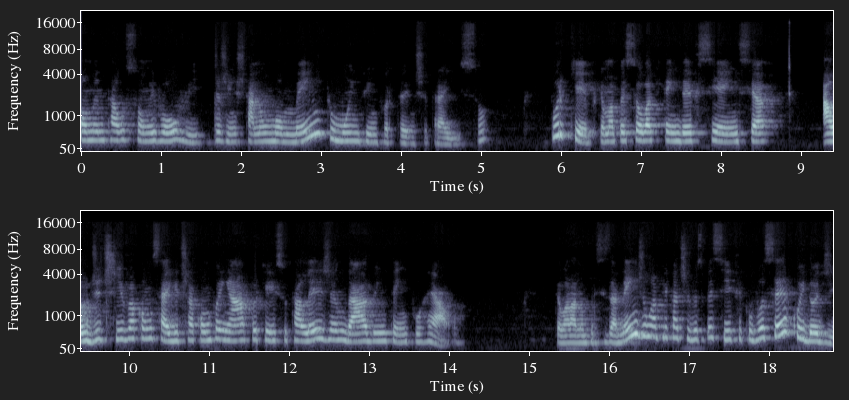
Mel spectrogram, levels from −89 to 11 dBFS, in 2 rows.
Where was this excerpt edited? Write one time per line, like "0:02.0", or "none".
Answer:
0:01.7

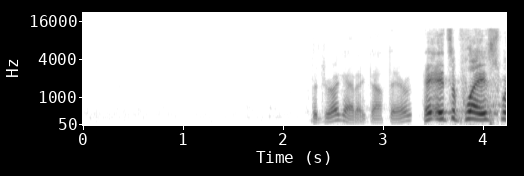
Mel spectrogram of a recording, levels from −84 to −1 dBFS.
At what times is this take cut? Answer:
0:03.2

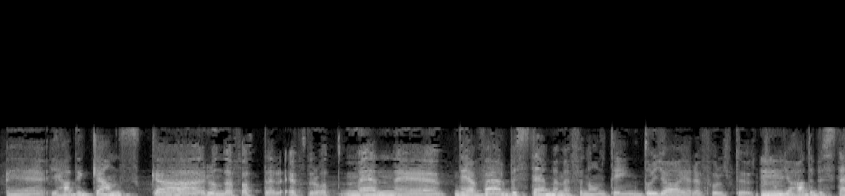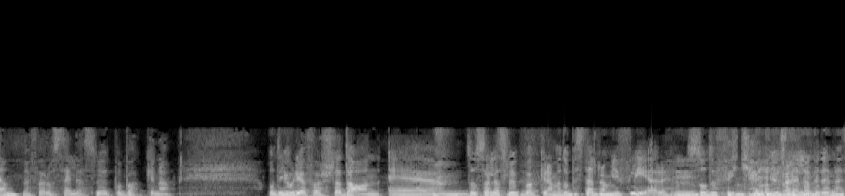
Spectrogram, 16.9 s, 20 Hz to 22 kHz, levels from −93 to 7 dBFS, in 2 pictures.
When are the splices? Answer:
none

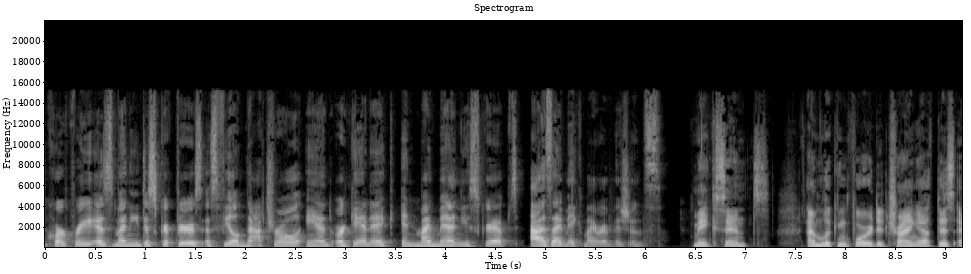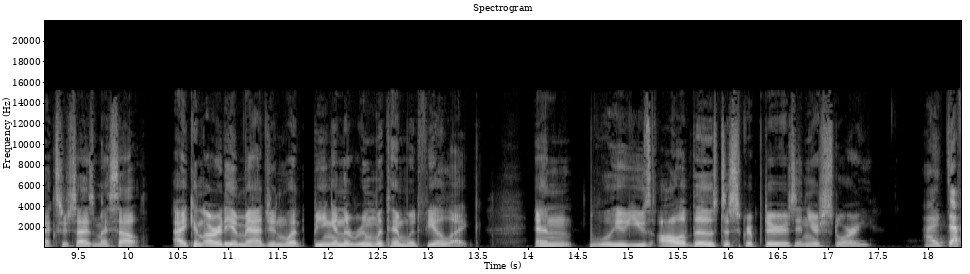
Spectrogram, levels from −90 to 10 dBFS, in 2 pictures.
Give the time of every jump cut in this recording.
0:10.3

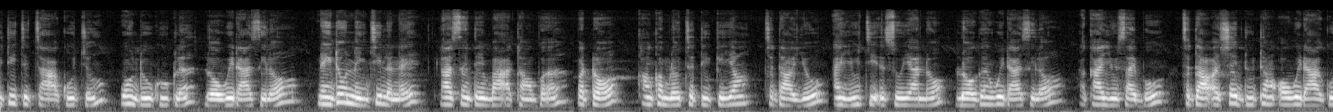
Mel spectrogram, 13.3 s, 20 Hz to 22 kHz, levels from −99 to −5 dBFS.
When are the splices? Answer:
none

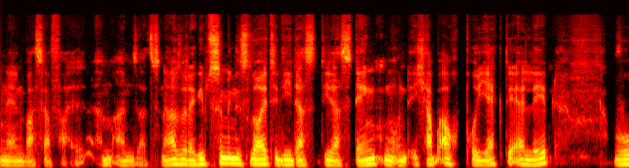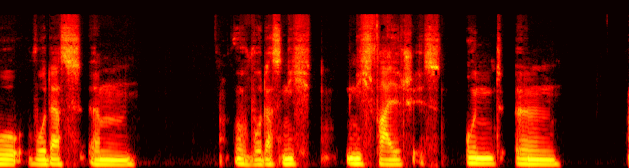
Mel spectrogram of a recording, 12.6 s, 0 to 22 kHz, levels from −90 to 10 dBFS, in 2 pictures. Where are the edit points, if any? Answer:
0:10.9

